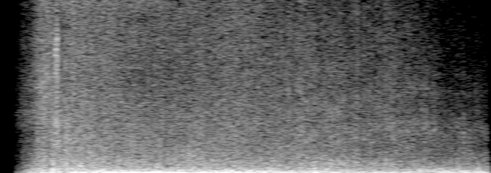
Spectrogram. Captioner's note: roaring fire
